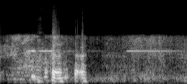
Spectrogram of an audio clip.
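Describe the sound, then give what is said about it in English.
Garbled, tinny phone-call audio from a car Bluetooth connection that won't link up cleanly: choppy voice fragments and a thin steady electronic tone, fairly loud, cutting in and out. “I, in the Bluetooth, you know, when you get into your car and the Bluetooth doesn't like kick in right away.”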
